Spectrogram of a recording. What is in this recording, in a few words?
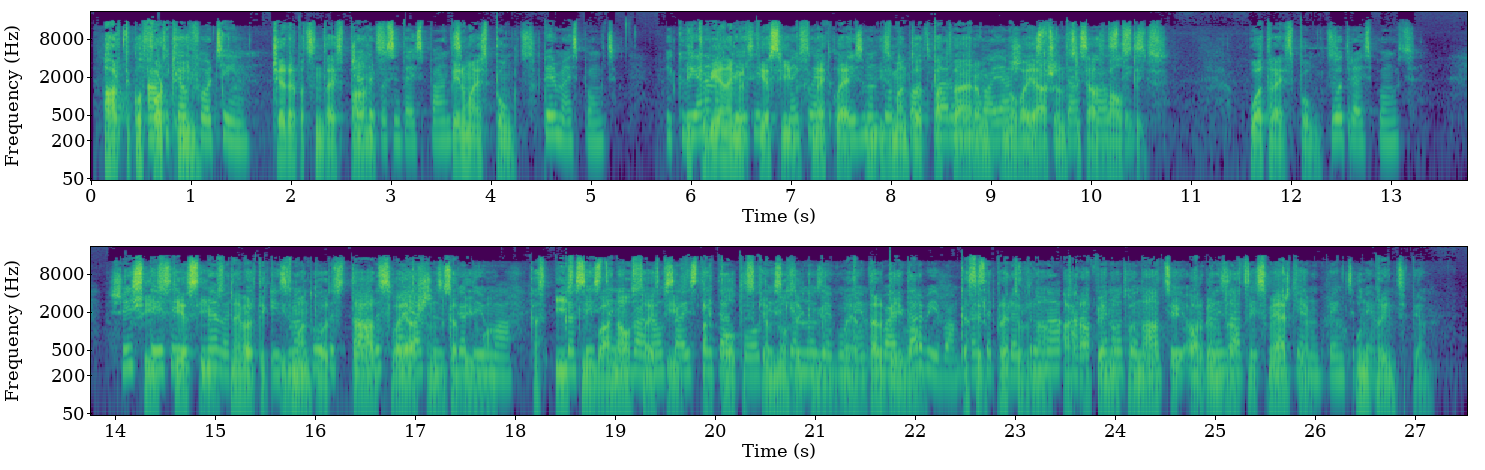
Latvian duo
